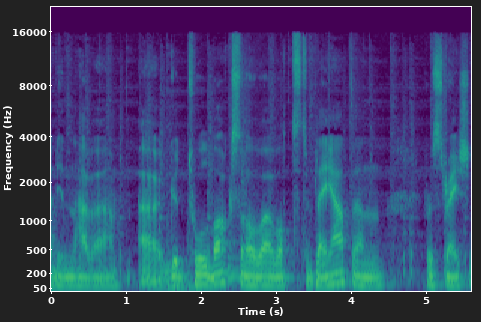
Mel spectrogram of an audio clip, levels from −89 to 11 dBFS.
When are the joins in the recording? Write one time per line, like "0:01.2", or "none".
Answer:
none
